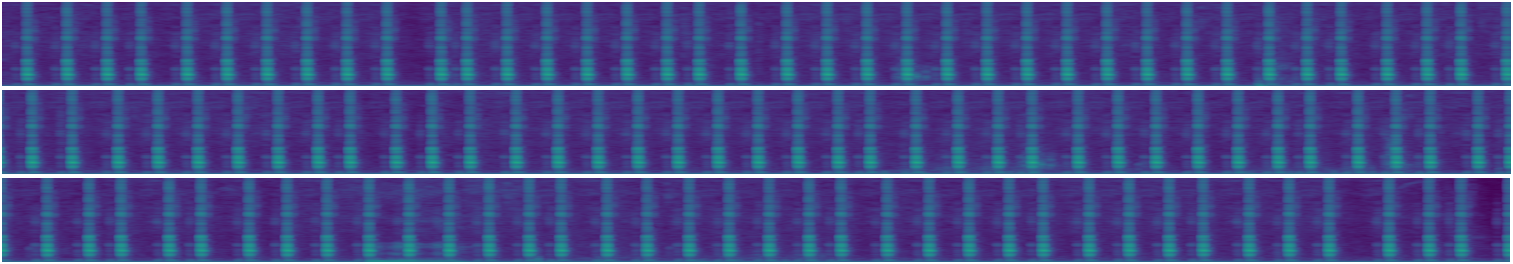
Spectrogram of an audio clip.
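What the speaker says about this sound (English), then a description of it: "Now we have a very noisy burnout torch repulsor." A very noisy burnout torch repulsor drones with a low steady hum under a fast, regular knocking pulse that runs evenly throughout, close and continuous, with no talking.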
